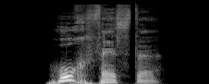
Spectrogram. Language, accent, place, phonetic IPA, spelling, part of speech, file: German, Germany, Berlin, [ˈhoːxˌfɛstə], hochfeste, adjective, De-hochfeste.ogg
- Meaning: inflection of hochfest: 1. strong/mixed nominative/accusative feminine singular 2. strong nominative/accusative plural 3. weak nominative all-gender singular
